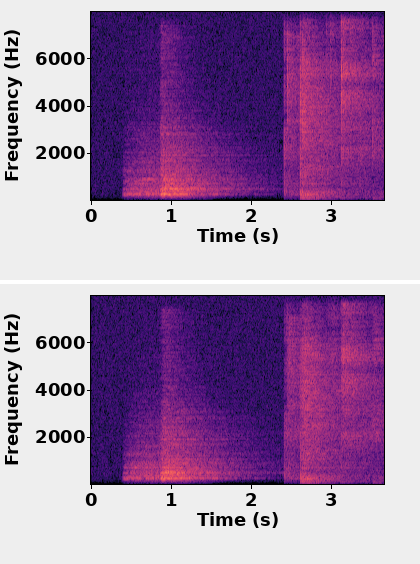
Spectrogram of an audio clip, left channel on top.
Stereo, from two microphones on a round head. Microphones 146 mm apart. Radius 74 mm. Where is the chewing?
70° left (ahead or behind), 1.5 m.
